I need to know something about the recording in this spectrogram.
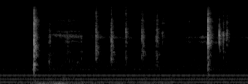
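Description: A run of small, sharp clicks and taps of fingers and a screwdriver on a plastic battery box, working the battery cover open, over a faint steady hum.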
